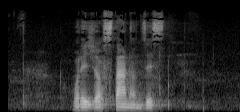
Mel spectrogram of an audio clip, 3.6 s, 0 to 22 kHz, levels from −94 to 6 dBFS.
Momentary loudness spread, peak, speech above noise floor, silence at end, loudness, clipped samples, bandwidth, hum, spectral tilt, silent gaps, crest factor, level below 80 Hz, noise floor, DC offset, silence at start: 10 LU; -4 dBFS; 39 dB; 1.15 s; -26 LUFS; under 0.1%; 15.5 kHz; none; -4 dB/octave; none; 26 dB; -72 dBFS; -65 dBFS; under 0.1%; 1.1 s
